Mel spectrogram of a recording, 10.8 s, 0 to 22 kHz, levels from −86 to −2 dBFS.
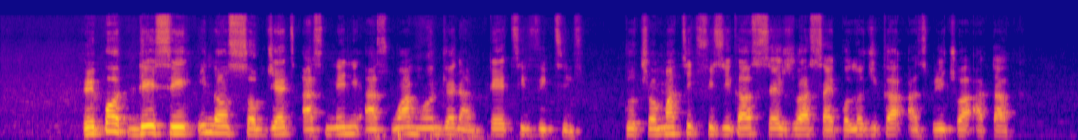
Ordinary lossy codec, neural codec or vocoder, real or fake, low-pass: none; codec, 44.1 kHz, 7.8 kbps, Pupu-Codec; fake; 14.4 kHz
